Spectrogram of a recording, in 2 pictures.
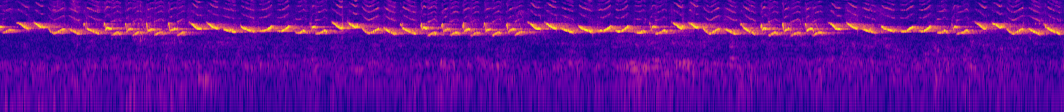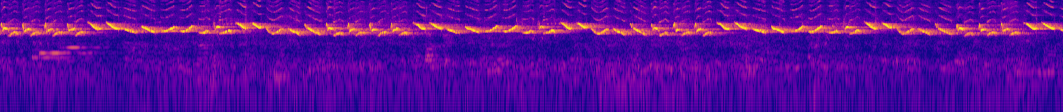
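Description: Caged songbird singing its 'pardo pico-pico' competition song: a fast, high-pitched run of chirps repeated over and over with barely a break.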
